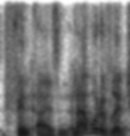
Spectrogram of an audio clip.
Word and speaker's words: Findeisen: his name is Friedman find Eisen oh no I butchered it I butchered it Fink didn't dice okay you tell me what it is it's fint Eisen and I would have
